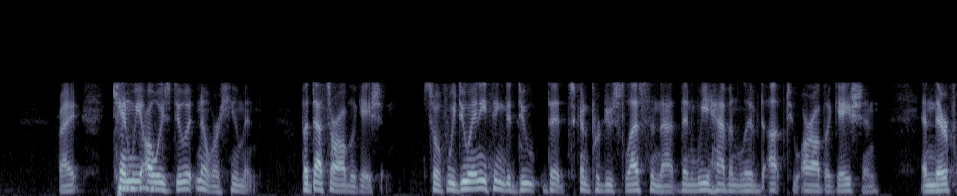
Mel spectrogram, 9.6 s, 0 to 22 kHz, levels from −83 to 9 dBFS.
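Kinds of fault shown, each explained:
No faults are present in this speech, which has come over a call link with nothing above 4 kHz, a band limit that points to a narrowband telephone codec of the G.711 kind.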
